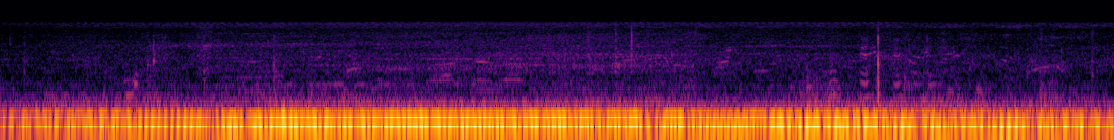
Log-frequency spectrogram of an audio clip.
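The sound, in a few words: heavy equipment engine fired up and running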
